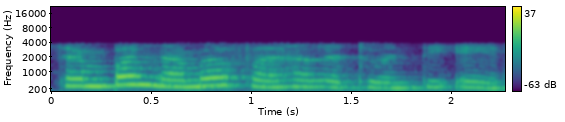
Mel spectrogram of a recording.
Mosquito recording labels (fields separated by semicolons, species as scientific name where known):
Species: no mosquito; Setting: cup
